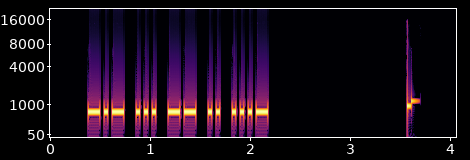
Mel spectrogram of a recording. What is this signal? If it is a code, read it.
Morse code, heard as a keyed tone, about 30 wpm, 700 Hz. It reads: KSMIV
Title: Code Groups - 5 Letters - 30wpm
